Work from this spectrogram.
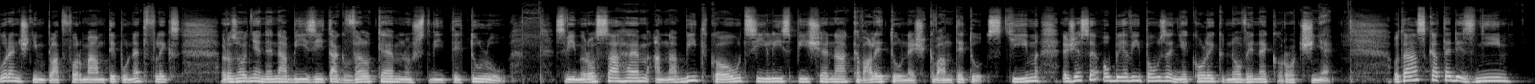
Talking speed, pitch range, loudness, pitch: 125 wpm, 115-150 Hz, -17 LUFS, 125 Hz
